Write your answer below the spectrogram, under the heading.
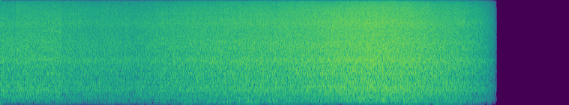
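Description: White water rushing and foaming over rocks at the sea's edge, a steady roar that swells in the middle and then fades out near the end.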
